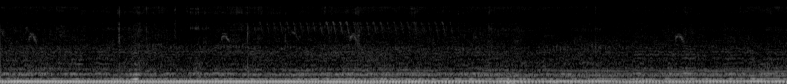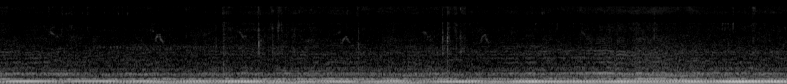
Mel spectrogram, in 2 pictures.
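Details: Loud, close droning of worker honey bees at a feral colony with nonstop traffic; deep, rich buzz swelling slightly as bees pass near.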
